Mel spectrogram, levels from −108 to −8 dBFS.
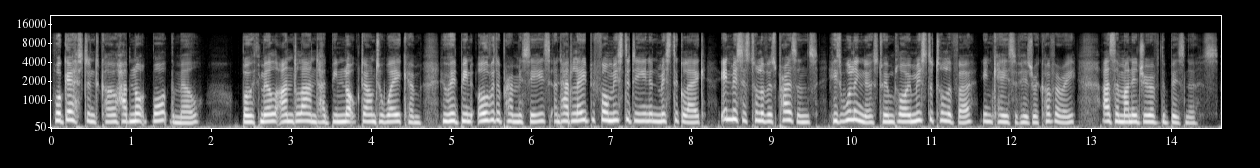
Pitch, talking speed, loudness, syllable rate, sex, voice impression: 240 Hz, 225 wpm, -19 LUFS, 6.1 syllables/s, female, feminine, adult-like, tensed, powerful, bright, slightly raspy, intellectual, friendly, lively, intense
